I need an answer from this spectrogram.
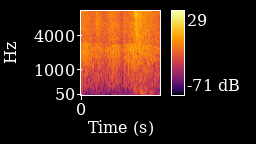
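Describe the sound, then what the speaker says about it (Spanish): A church congregation at a Sunday service applauds together, a dense, steady wash of clapping hands that fills the whole short moment, loud and close. "Vamos a regalarle ofrenda de palmas al Dios de la gloria, ¿verdad?"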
